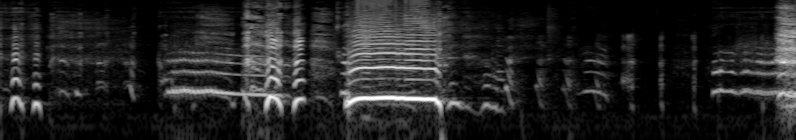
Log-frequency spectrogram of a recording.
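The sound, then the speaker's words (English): A person's voice imitates an owl call: a few short, wavering hoots, then one long, loud, steady hoo, followed by softer breathy vocal noises and a final brief hoot. “I don't know if I hope listeners could hear that sound, but do you want to give any give a do you want to imitate it?”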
